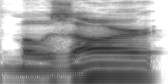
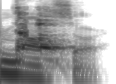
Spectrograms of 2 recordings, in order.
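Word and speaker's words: Movsar: the octagon's name is mozar ivloyev mozar okay i can surely tell you that first name is not accurate let's hear masar all right so here's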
